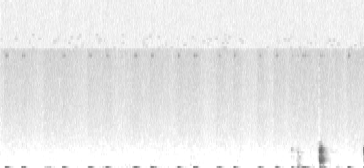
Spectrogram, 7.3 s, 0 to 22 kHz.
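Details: Heartbeat recorded while resting in bed late at night before sleep: regular low thumps at about 69 beats a minute, a normal resting heartbeat.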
